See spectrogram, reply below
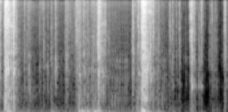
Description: Machine Gun Reload

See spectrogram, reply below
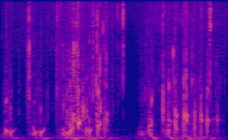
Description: tar; Ambient; MX vs ATV Unleashed

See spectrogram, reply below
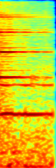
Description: subway bell

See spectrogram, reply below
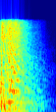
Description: laser, weapons

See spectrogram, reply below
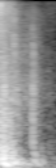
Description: collide; oval

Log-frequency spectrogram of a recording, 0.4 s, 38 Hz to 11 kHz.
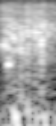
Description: bail crack; skater; Tony Hawk's Project 8; XBOX

